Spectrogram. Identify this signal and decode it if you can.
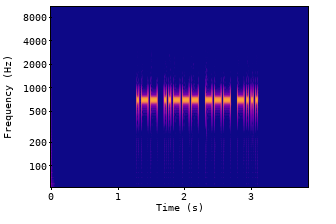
Morse code, heard as a keyed tone, about 34 wpm, 700 Hz. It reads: W2OB
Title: USA Call Signs - 4 Characters - 2x Character Spacing - 35wpm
